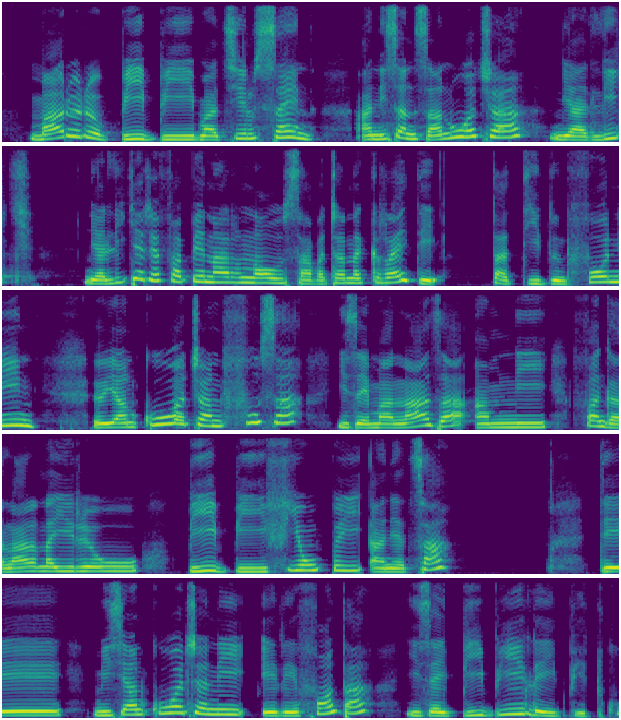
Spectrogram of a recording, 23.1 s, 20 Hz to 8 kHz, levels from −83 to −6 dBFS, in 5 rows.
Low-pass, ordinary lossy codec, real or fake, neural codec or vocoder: none; none; real; none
